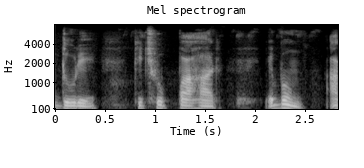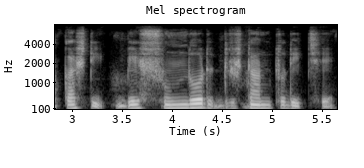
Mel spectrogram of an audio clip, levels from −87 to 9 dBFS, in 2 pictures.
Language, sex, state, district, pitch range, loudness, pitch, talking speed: Bengali, male, West Bengal, Alipurduar, 105-120 Hz, -19 LUFS, 115 Hz, 95 wpm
